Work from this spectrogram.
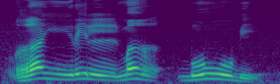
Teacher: Alif lam yang kita baca alma. Tidak kita sembunyikan seperti yang idgham syamsiyah. Maka kita sebut ini dengan alif lam qamariyah.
